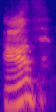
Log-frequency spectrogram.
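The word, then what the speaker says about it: אב: This word is pronounced av because, of course, the bet at the end doesn't have a dot in the middle, so it's pronounced av.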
